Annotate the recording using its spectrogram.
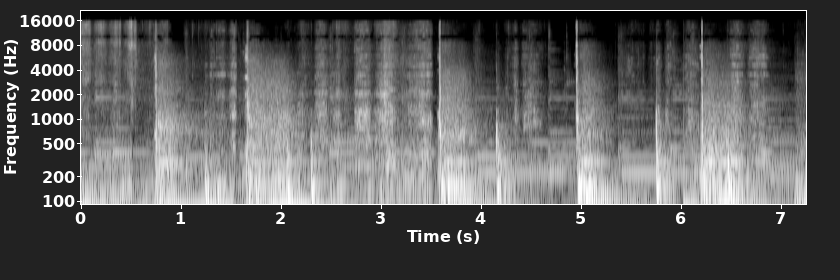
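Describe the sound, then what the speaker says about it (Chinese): A cleaver chops through pork ribs on a wooden board in a series of heavy, close thuds at an uneven pace, without any speech. "先把排骨剁一下。"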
